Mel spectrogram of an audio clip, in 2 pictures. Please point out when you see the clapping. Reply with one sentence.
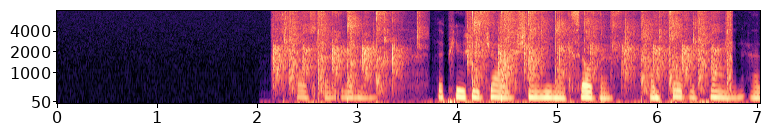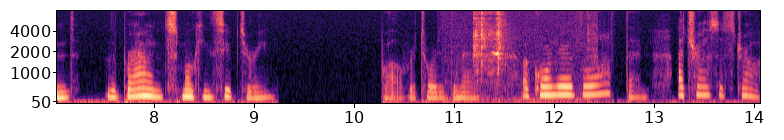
You can hear the clapping from 2.1 to 6.8 s.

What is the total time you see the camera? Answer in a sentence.
The camera can be heard for 2 seconds in total.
